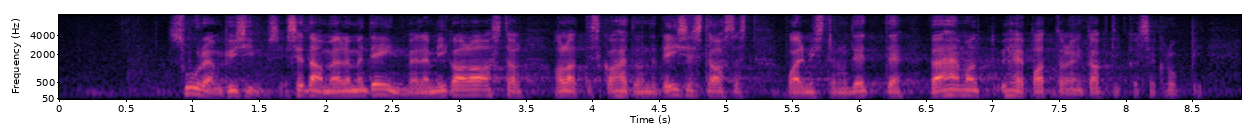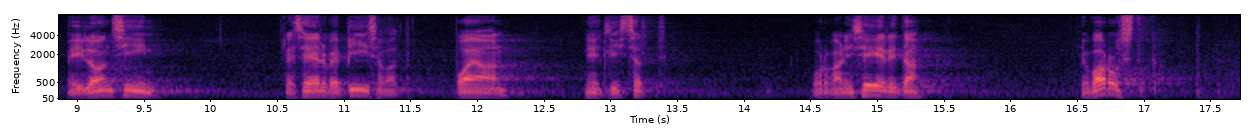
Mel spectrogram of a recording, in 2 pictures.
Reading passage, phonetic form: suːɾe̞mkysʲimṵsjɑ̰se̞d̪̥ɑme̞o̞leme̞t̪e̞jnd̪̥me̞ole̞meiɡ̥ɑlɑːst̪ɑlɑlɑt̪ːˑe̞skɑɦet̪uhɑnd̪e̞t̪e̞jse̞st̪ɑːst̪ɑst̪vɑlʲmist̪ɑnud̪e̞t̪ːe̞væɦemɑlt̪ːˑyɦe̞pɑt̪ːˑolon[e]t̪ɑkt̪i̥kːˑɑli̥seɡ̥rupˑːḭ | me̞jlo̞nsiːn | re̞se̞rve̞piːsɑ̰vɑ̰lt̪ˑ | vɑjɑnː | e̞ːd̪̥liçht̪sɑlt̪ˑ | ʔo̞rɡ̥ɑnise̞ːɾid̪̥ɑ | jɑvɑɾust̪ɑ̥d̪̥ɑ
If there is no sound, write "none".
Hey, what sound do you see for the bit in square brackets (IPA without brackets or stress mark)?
i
